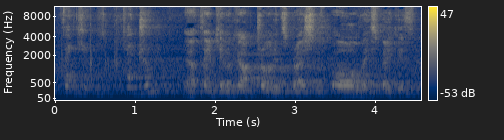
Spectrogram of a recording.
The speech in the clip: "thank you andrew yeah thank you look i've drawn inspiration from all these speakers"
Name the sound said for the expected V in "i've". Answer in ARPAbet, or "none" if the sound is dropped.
P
